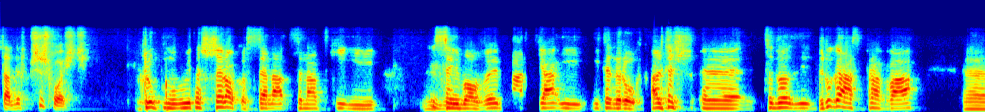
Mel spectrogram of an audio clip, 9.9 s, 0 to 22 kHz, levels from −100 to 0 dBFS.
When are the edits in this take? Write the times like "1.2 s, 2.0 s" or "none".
1.4 s, 6.4 s, 8.1 s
